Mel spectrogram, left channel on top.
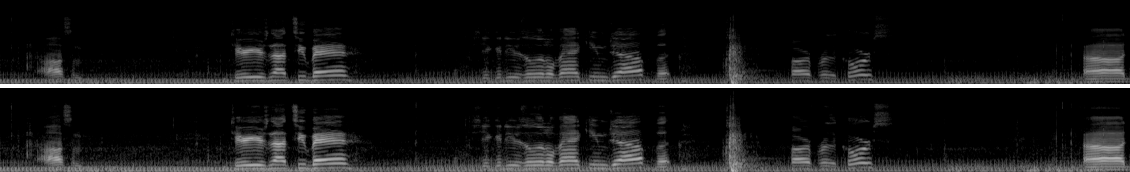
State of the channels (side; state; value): left; quieter; 7.1 dB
